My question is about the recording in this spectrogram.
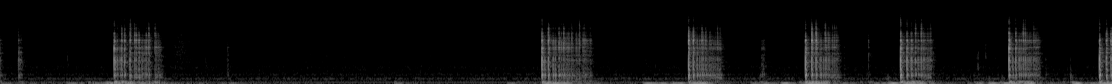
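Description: Several dice thrown onto a table during a tabletop roleplaying game, heard as many bright clattering bursts at uneven intervals over a low, steady background hum.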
